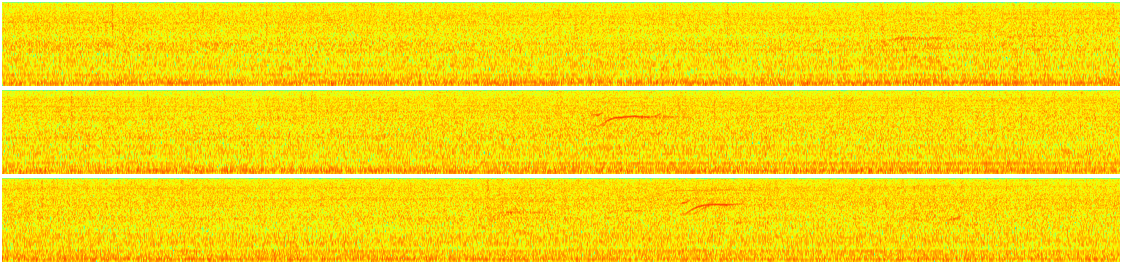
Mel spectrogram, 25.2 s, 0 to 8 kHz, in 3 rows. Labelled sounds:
12.7	13.4	killer whale, 2.1 to 3.4 kHz
21.7	22.4	killer whale, 2.1 to 5.3 kHz

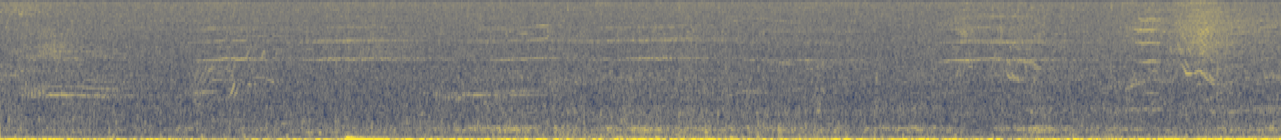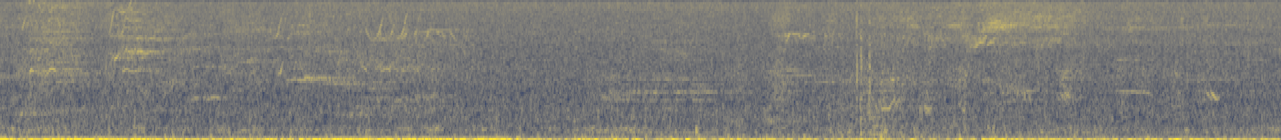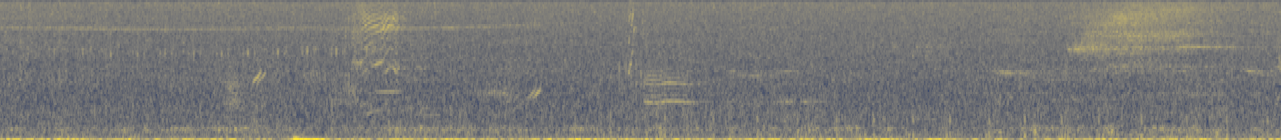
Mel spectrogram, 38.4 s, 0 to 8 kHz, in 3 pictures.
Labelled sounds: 3.1	3.6	killer whale, southern resident, 2.1 to 3.9 kHz
15.6	17.4	killer whale, southern resident, 0.55 to 4.8 kHz

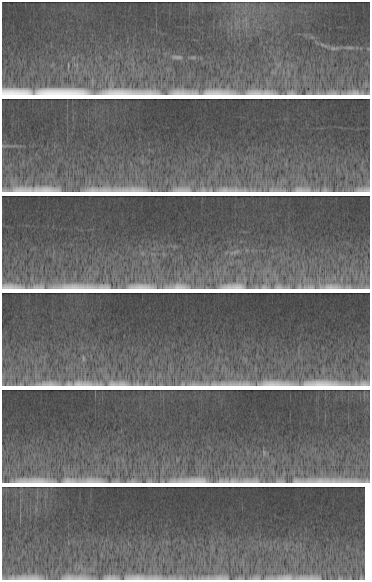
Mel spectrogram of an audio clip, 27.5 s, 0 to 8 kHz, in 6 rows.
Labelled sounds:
1.8	2.7	killer whale, Bigg's (transient), Gulf of Alaska transient, 1.0 to 3.5 kHz
3.6	5.1	killer whale, Bigg's (transient), Gulf of Alaska transient, 1.5 to 3.0 kHz

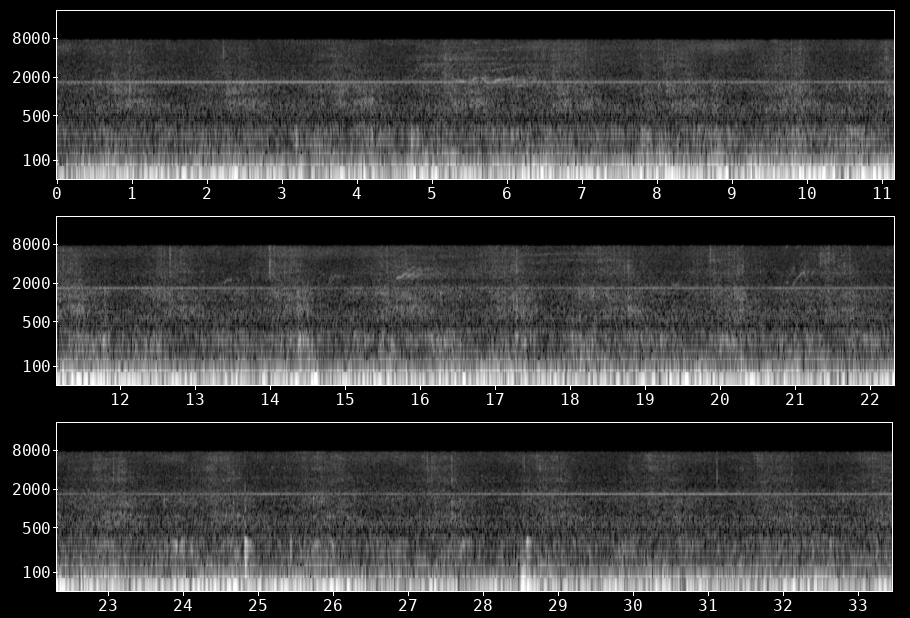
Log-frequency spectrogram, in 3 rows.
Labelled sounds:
4.8	6.4	killer whale, southern resident, 0.75 to 5.3 kHz
15.4	16.2	killer whale, southern resident, 0.72 to 4.9 kHz

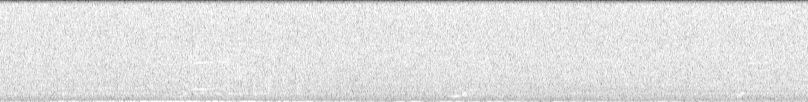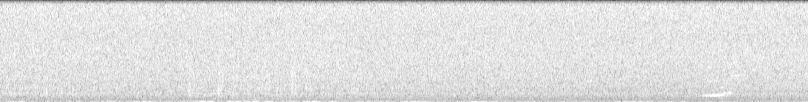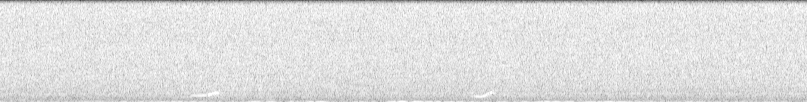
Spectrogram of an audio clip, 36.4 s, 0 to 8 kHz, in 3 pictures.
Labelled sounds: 2.8	3.2	humpback whale, 0.90 to 3.2 kHz

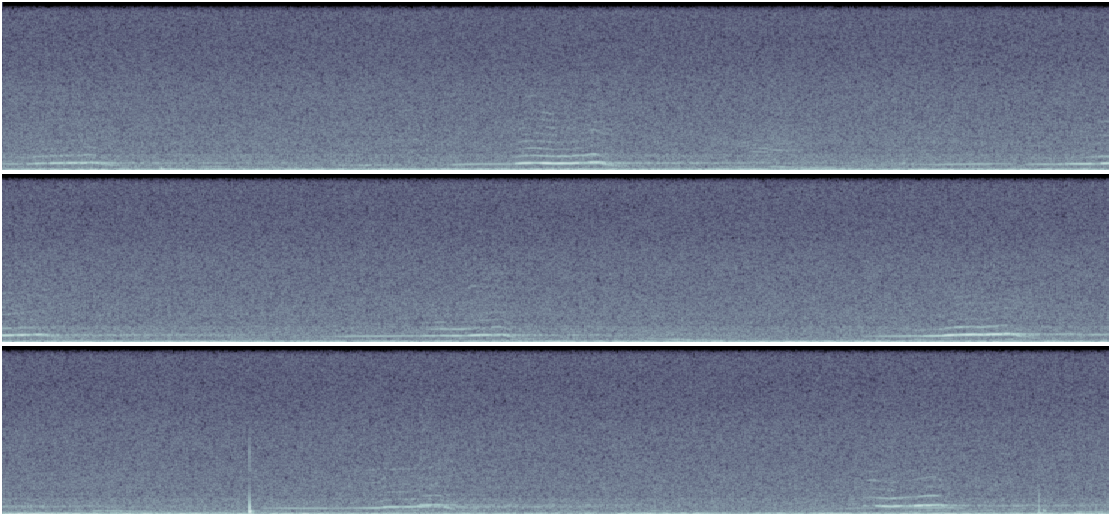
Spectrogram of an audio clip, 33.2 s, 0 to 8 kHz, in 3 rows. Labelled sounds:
5.2	5.5	humpback whale, 0.96 to 1.1 kHz
7.6	7.9	humpback whale, 0.90 to 1.1 kHz
15.8	16.1	humpback whale, 1.0 to 1.1 kHz
26.0	26.2	humpback whale, 1.0 to 1.1 kHz
30.8	31.5	humpback whale, 0.80 to 1.8 kHz

